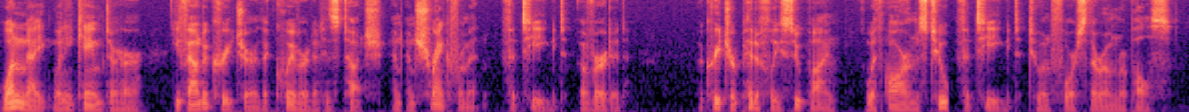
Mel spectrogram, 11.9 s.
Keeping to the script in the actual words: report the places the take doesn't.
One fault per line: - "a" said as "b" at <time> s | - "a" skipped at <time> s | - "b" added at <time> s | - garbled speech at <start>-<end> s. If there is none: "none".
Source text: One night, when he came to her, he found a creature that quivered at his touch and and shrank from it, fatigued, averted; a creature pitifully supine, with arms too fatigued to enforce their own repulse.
none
